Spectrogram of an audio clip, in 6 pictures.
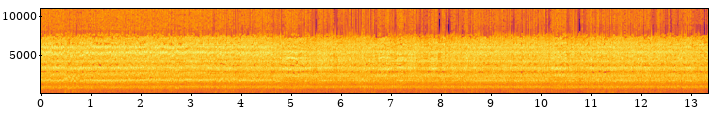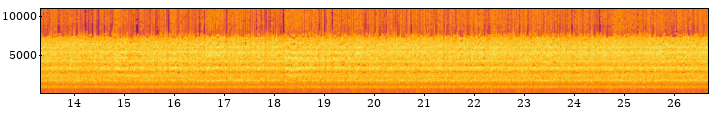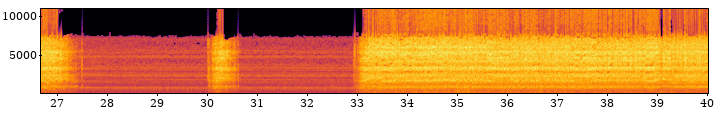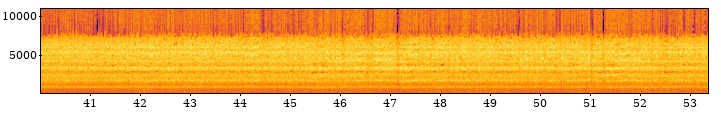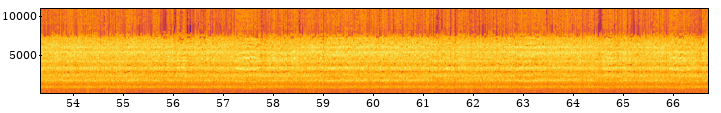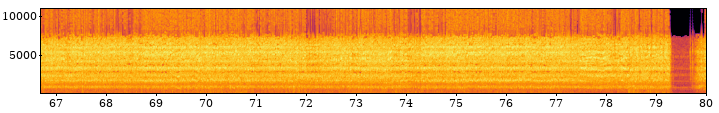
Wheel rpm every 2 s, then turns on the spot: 210, 220, 230, 230, 230, 230, 230, 230, 230, 230, 240, 230, 230, 130, 0, 10, 60, 230, 230, 230, 230, 230, 230, 230, 230, 230, 230, 230, 230, 230, 230, 230, 230, 230, 230, 230, 220, 220, 230, 160.
none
